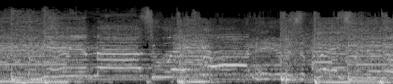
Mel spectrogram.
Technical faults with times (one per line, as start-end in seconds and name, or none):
1.48-3.94 Bluetooth SBC bit pool drop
